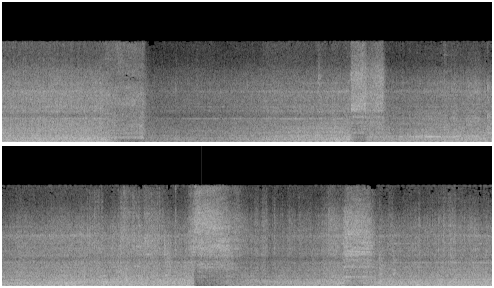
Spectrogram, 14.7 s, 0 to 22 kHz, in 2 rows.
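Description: Freight train passing close by, led by a CSX EMD SD40-3 diesel locomotive with a second, GE-built unit behind it: the diesel engines run with a steady low pulsing throb over rumbling steel wheels on the rail. A short hiss-like noise comes three times, and the first covered hopper rolls past near the end.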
